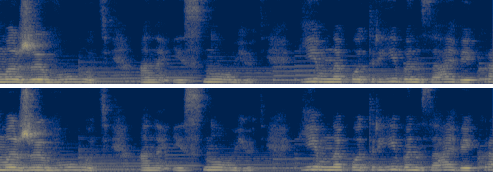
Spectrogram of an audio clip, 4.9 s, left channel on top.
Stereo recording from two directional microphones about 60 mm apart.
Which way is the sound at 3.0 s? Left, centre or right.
Right.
